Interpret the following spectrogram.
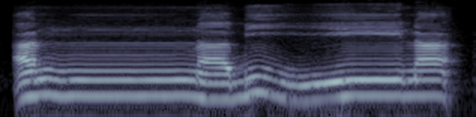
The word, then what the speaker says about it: an-nabiyina: Contoh, an-nabiyina, illiyina. Jadi an-nabiyina di situ terdapat ada dua huruf ya. Yang pertama berharokat tasdid, yang kedua sukun.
